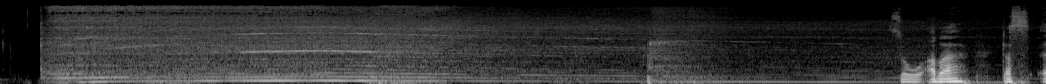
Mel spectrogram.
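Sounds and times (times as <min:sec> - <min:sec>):
electric juicer running: 0:00.4 - 0:10.4
speech: 0:09.0 - 0:10.4.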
